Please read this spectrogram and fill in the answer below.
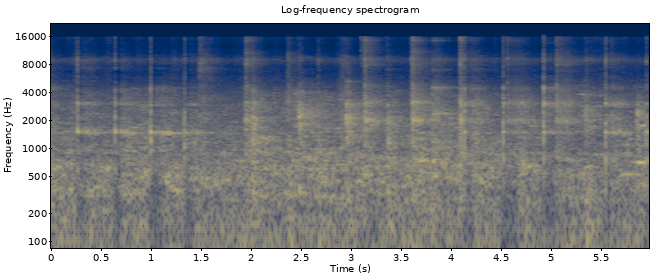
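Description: Irregular knocks, roughly twice a second, as a wooden stick strikes the spine of a knife to drive it through the neck of a large fish, with market chatter behind.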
